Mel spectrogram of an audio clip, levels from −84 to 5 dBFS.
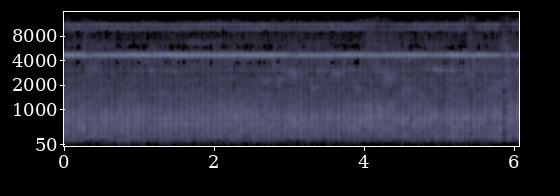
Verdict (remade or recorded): remade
